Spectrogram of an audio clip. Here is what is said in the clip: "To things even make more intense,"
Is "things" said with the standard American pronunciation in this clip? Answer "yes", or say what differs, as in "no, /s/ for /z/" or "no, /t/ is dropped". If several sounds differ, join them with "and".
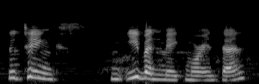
no, /t/ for /θ/ and /s/ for /z/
